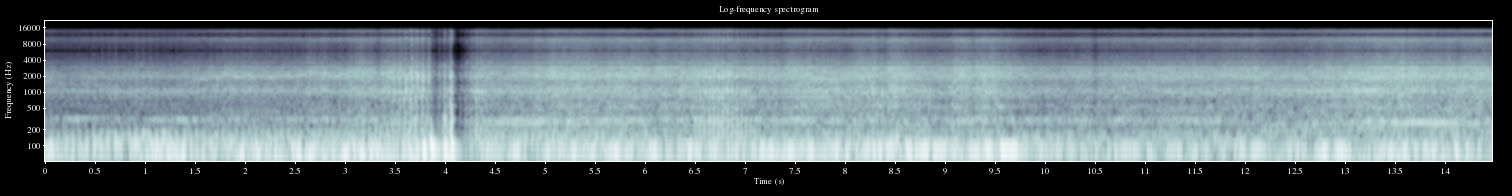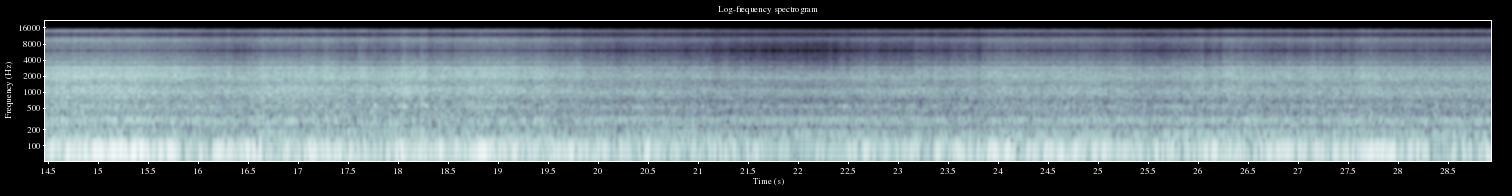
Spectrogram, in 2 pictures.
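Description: Motorcycle riding at road speed, heard from its onboard camera: a steady low engine drone mixed with wind rush on the microphone. There is one sharp knock about four seconds in.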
